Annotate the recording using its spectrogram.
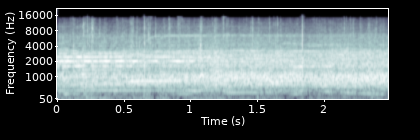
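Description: Arena crowd cheering over music playing on the public-address system, at a steady loud level with a few held tones on top.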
